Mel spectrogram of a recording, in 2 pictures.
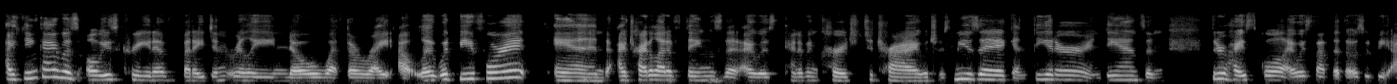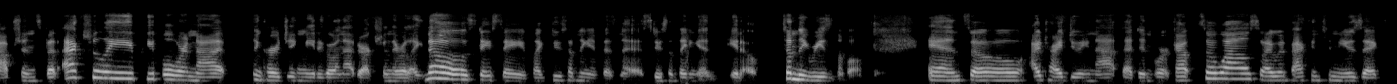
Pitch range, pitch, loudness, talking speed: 175-235 Hz, 195 Hz, -25 LUFS, 215 wpm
